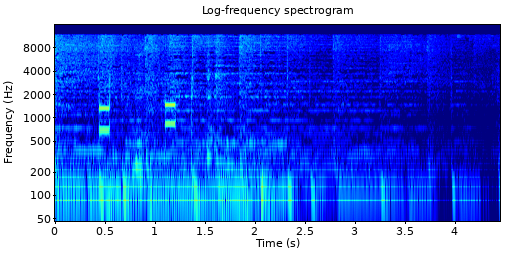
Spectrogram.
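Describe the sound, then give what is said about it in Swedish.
Telephone dialing tones as a phone number is called: two short, clear dual-pitch keypad beeps near the start, then low, uneven background sounds with no speech. “nu har jag tänkt att vi ska ringa en, nu ringer vi en, en tjej som är nominerad”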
